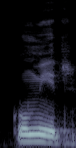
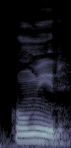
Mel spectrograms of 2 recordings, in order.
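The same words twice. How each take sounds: The two takes are said the same way.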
